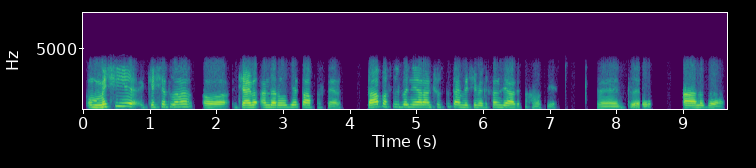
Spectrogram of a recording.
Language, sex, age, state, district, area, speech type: Kashmiri, male, 18-30, Jammu and Kashmir, Budgam, rural, conversation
